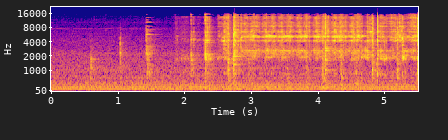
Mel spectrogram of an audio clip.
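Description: A metal spoon stirring a port-wine reduction briskly in a stainless steel saucepan: rapid clinks and scrapes of spoon against pan with a ringing metallic tone, starting about two seconds in, over a steady low hum.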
